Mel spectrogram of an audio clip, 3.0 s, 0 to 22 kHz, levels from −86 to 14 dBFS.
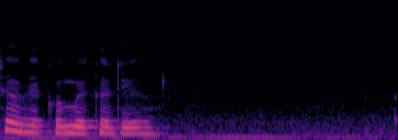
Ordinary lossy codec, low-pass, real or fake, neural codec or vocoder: none; 7.2 kHz; real; none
